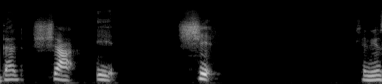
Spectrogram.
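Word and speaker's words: ရှစ်: We call Here you will see the Burmese eight, but we don't pronounce t sound. I just say Sh i sound, i sound like that. Sh i.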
